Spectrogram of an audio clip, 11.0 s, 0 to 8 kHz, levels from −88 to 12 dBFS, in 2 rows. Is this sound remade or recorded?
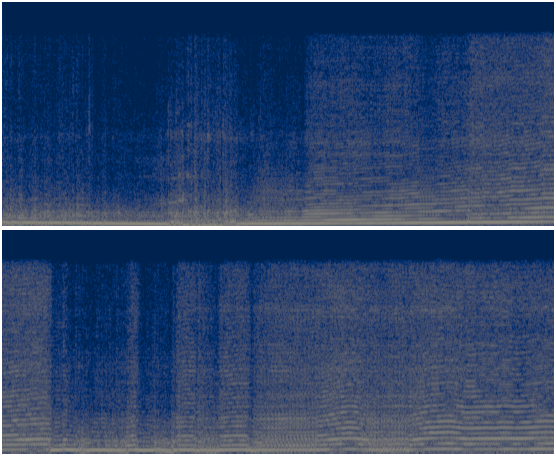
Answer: recorded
